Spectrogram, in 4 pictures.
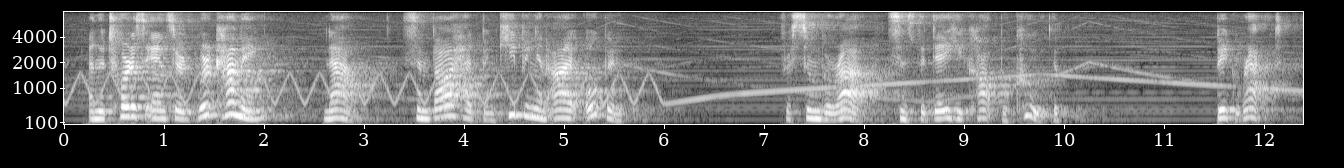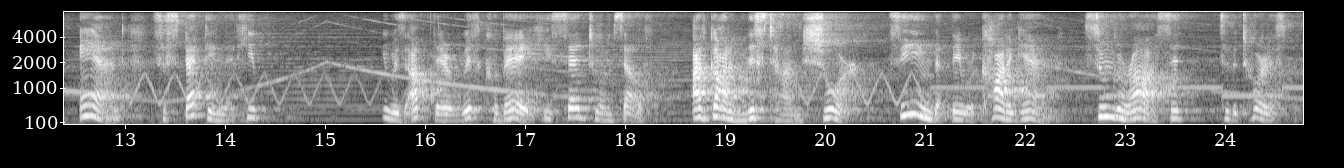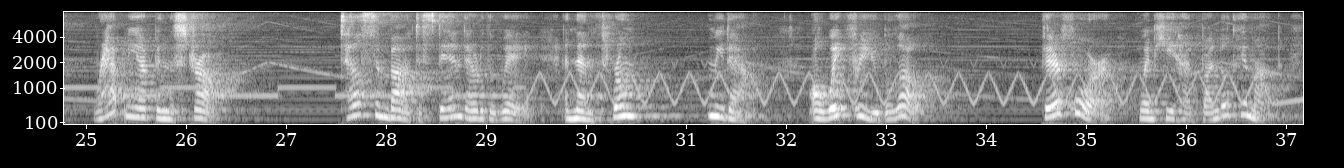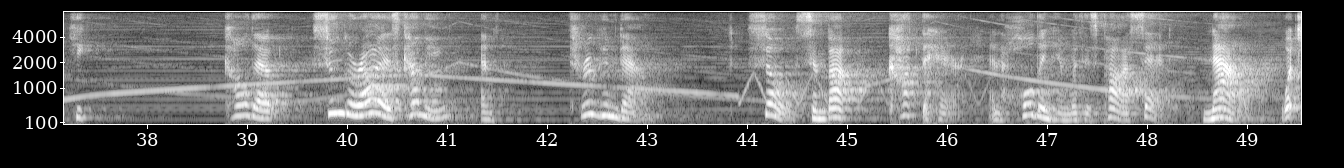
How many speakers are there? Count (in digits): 1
